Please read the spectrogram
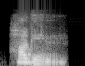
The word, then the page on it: hoggin: Indian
